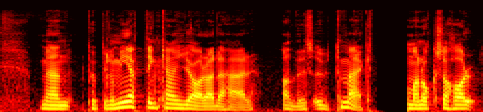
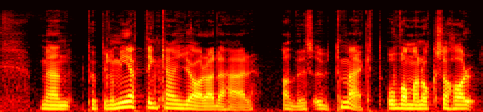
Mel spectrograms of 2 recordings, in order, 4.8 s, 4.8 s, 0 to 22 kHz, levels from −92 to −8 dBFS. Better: second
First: audio cutting out; at 4 s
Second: none

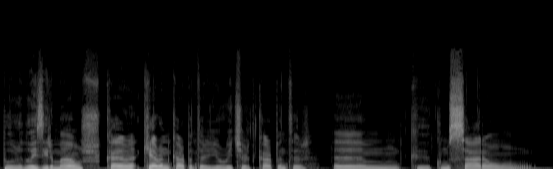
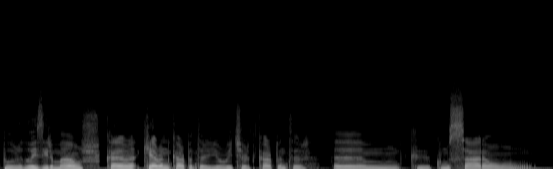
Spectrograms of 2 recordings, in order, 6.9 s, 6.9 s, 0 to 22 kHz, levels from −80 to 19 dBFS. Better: first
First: none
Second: muffled; very; fading above 2 kHz

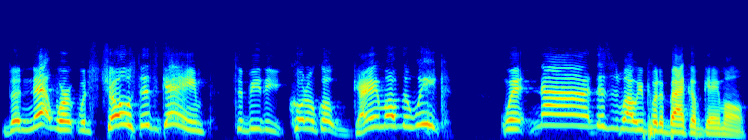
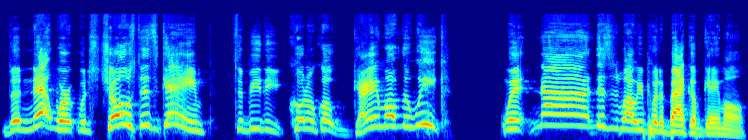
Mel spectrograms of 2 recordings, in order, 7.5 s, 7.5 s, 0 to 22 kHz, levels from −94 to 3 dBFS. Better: second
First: muffled; very; fading above 2.5 kHz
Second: none

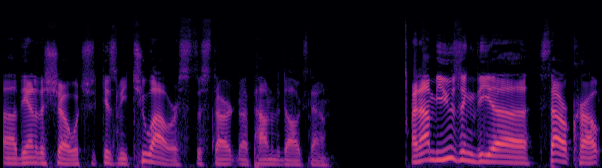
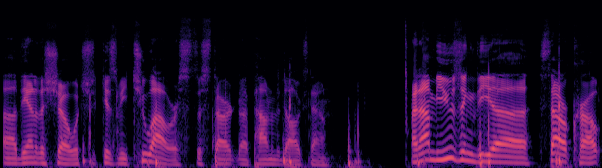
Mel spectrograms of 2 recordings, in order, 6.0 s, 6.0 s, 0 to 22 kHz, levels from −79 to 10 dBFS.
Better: first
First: none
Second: footsteps; noticeable; from 1 s on; peak 5 dB below the speech

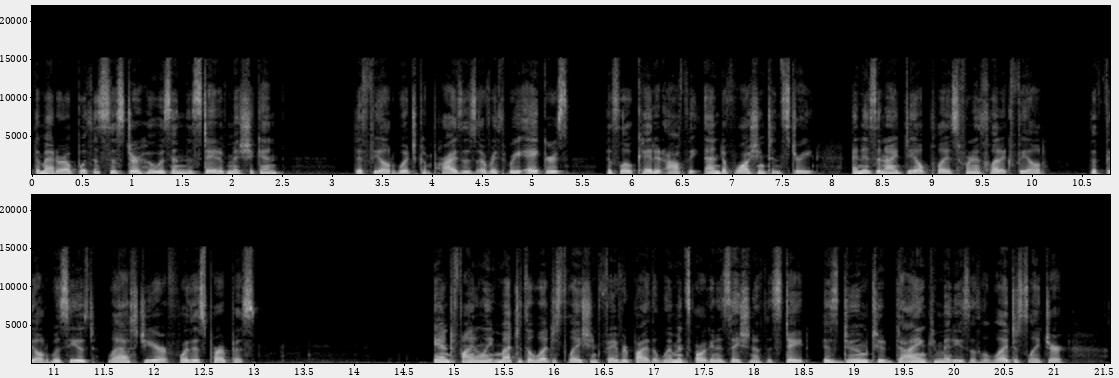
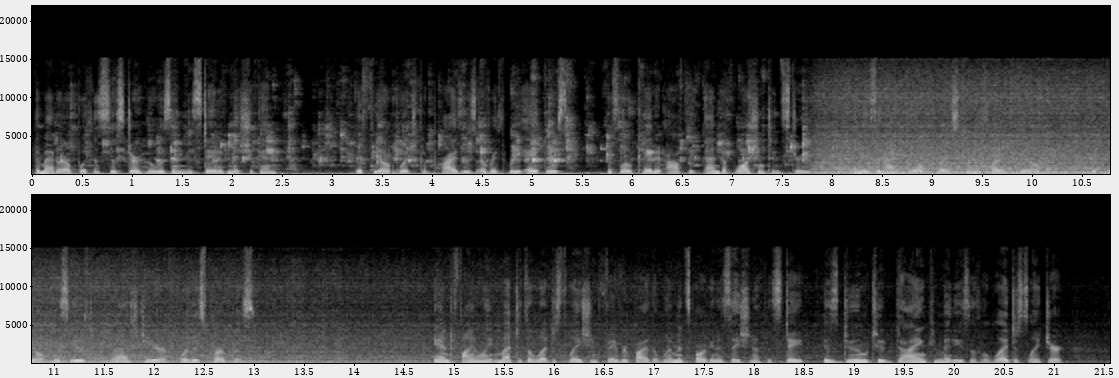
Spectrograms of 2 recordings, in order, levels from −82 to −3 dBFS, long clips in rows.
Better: first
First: none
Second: rain or running water; loud; throughout; 5 dB below the speech

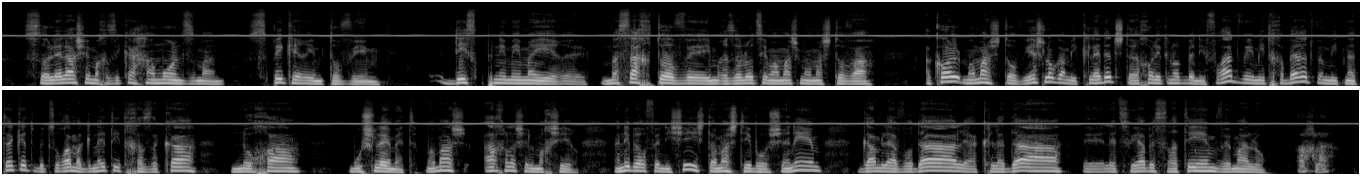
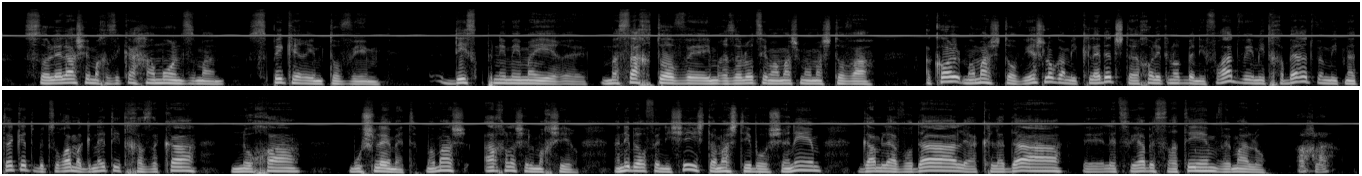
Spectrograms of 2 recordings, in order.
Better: neither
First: high-pitched whine; loud; throughout; 4 kHz, 10 dB below the speech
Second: high-pitched whine; loud; throughout; 4 kHz, 10 dB below the speech

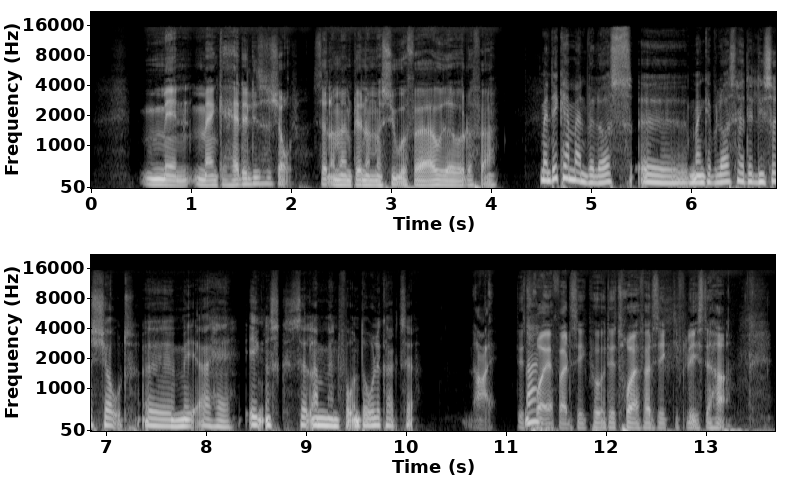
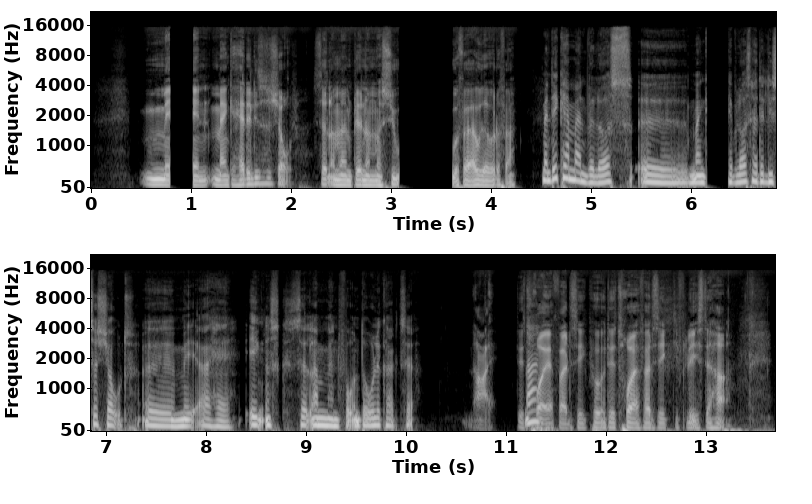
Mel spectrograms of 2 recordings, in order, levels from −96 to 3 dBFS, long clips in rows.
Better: first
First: none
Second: audio freezing; at 1 s, at 3 s for 0.5 s and at 6 s

